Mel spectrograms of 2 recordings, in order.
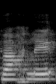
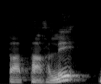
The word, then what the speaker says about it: parle: Je parle un peu français. – OK, très bien. Donc, juste la prononciation, parle. – Parle. – Parle, très bien. OK, pas parler, mais je parle.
